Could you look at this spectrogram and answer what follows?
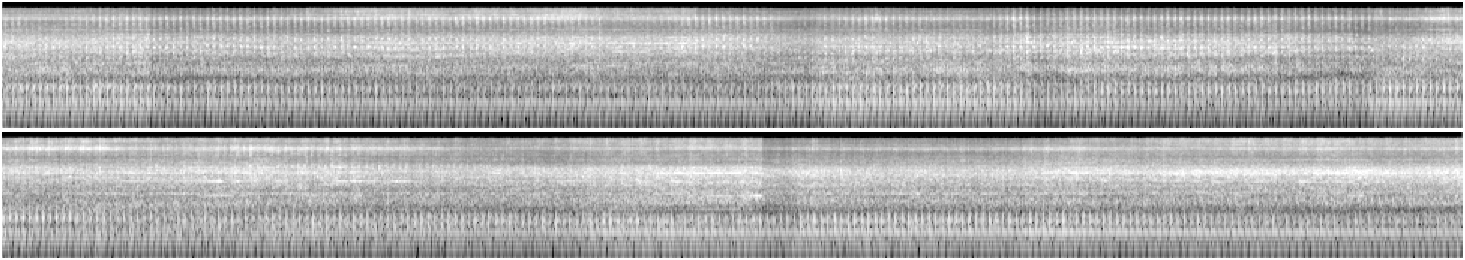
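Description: Portable sawmill running steadily, its engine giving a constant hum while dry salam (Indonesian bay leaf) wood planks are sawn.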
